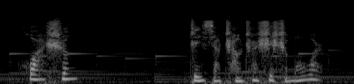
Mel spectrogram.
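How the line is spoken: Murmuring mother. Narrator (Chinese): 母亲喃喃道

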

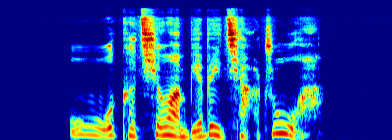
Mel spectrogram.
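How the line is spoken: Quiet muttering. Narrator (Chinese): 大灰兔小声地嘀咕着

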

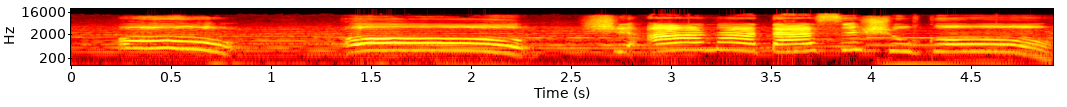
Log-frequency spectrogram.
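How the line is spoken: Loud shout. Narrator (Chinese): 他大叫

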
